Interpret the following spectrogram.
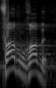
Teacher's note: فرغب، را کو پر رکھنا ہے، را ساکن سے پہلے زبر آ رہا ہے، را کو پر ادا کریں گے، جب کبھی را ساکن سے پہلے زبر آ جائے را پر ادا ہوتا ہے، ٹھیک ہے۔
